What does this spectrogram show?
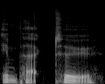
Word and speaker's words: MPC2: I believe they sort of intend that to be pronounced Impact 2.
